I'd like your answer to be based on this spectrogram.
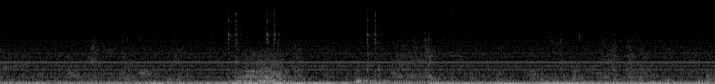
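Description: A computer mouse clicks a save button in a Drupal 9 web form, with a few faint, crisp clicks over a low steady room hum.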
